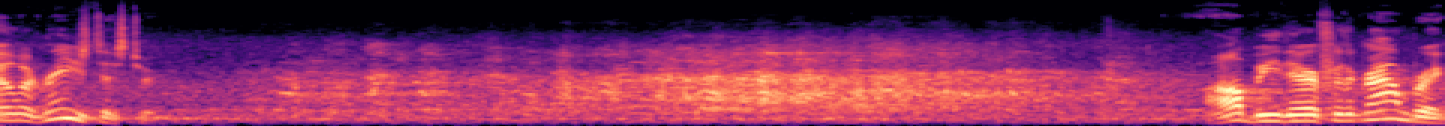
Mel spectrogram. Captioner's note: laughter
